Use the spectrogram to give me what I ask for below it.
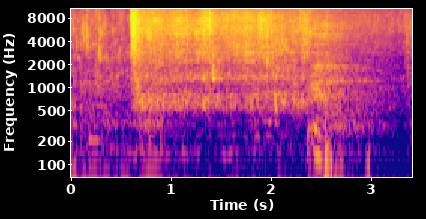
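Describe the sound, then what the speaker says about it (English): Water is poured from a tap into a pot of toasted quinoa, beginning as a sudden rushing splash and continuing as a steady close gurgle with a few soft knocks. "So now you kind of just add water and cook it like rice, really."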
